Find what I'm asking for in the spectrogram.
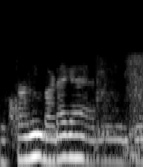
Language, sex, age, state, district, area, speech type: Dogri, male, 18-30, Jammu and Kashmir, Udhampur, rural, conversation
